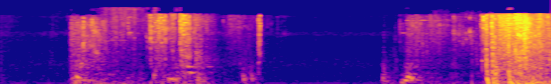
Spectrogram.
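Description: A pickaxe strikes a wooden wall.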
